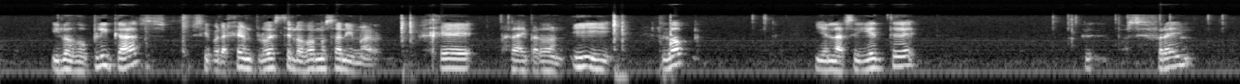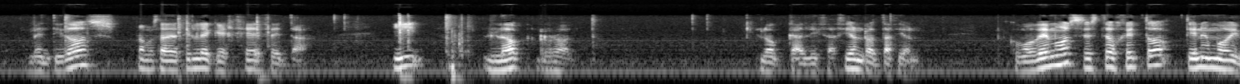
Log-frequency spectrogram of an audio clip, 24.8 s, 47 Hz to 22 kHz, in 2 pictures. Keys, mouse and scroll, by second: 4.1 g, 6.2 i, 10.7-24.8 right drag, 12.3-15.9 drag, 12.3-16.5 middle drag, 14.3 g, 16.5 i, 19.0-24.8 middle drag, 21.4-24.8 drag.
